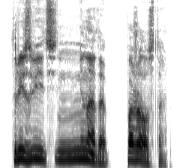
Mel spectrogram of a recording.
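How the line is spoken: Sleepy mumble. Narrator (Russian): сонно пробормотал он

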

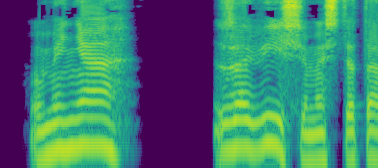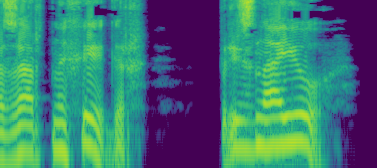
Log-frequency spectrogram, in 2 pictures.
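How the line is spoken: Sad. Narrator (Russian): грустно произнес Реддл

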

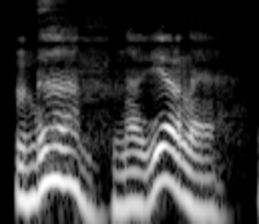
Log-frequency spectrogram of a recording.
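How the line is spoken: Sighing. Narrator (Russian): вздохнул я

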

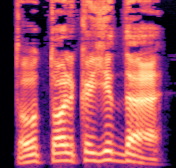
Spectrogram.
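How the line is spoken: Stern, buzzing undertone. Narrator (Russian): сказал строго второй спонсор, и в голосе его я услышал фон, жужжание

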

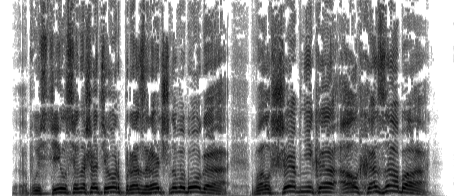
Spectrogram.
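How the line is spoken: Barked. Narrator (Russian): рявкнул Гавар

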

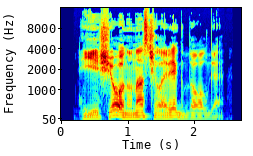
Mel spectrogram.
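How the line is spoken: Indifferent voice. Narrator (Russian): продолжал он равнодушным голосом

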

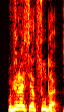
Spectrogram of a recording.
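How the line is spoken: Shouting. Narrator (Russian): закричал Билли

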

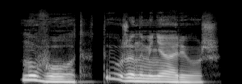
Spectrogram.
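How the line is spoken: Resigned sigh. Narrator (Russian): обреченно вздохнула Агата

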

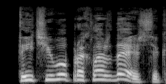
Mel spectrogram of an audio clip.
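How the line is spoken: Shouted. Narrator (Russian): крикнул лысый

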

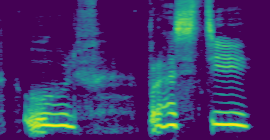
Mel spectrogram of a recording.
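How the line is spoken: Moaning. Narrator (Russian): простонала она

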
